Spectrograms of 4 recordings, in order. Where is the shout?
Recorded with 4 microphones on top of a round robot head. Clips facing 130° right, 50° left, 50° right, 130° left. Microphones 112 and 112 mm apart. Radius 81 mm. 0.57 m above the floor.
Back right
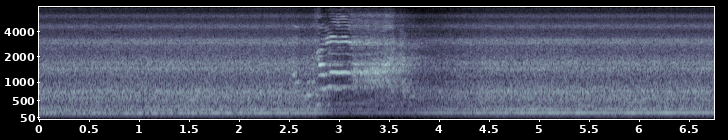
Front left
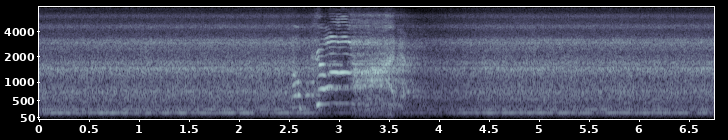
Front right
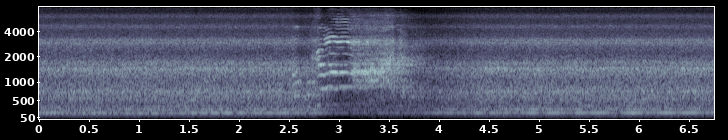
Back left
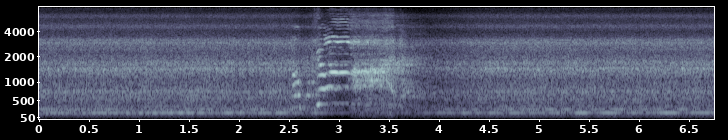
65° left, 6.5 m.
